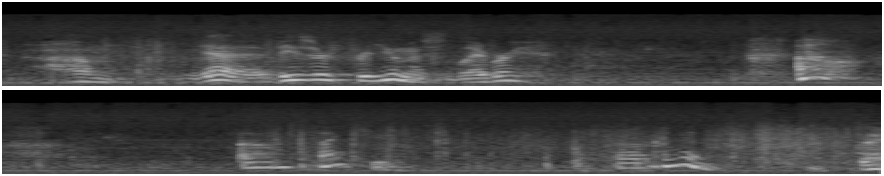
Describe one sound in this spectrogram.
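A woman replies quietly.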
